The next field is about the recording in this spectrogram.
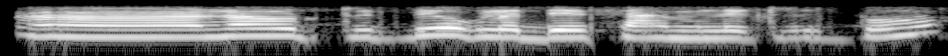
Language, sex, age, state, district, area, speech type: Kannada, female, 18-30, Karnataka, Bidar, rural, conversation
